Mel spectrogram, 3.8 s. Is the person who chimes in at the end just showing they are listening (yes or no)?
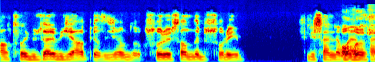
yes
